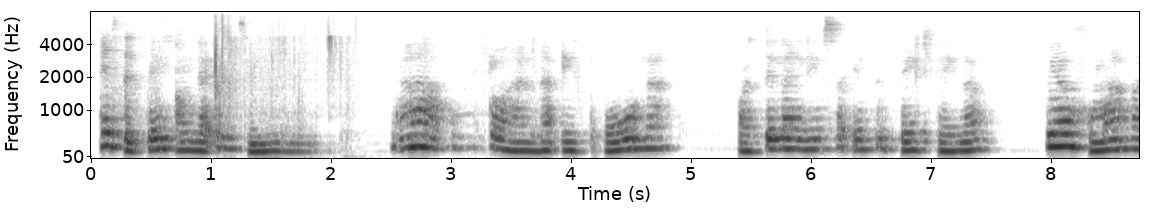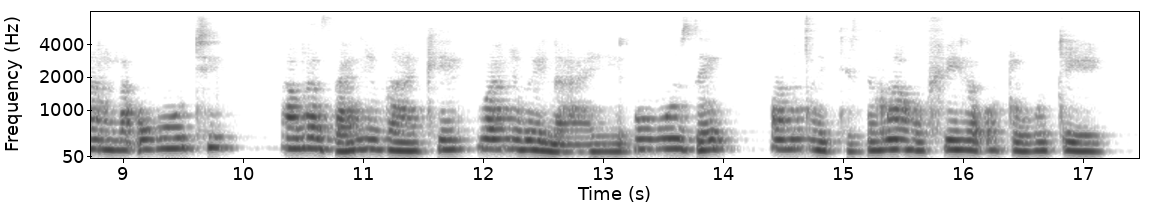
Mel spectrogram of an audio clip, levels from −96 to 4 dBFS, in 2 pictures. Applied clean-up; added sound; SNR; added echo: neural mask model DeepFilterNet 3.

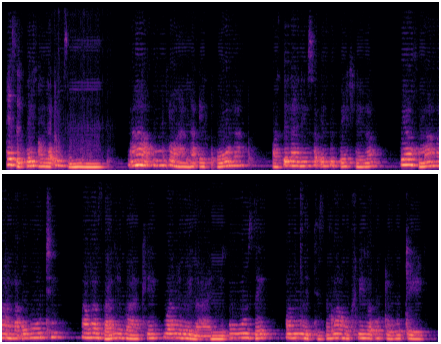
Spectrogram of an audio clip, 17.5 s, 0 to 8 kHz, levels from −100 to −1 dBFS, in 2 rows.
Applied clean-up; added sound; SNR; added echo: neural separator model SepFormer DNS4.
